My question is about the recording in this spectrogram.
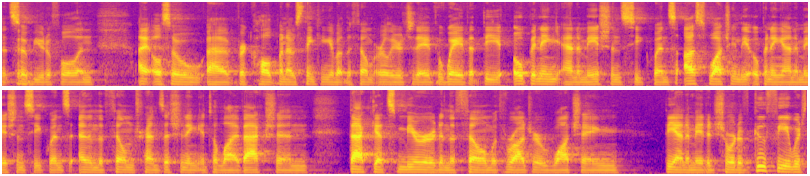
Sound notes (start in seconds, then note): none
